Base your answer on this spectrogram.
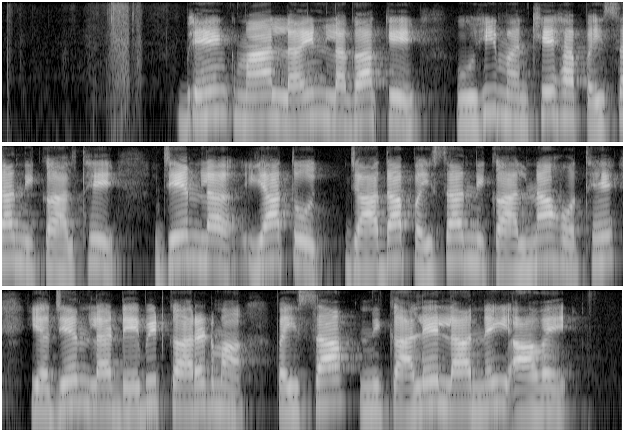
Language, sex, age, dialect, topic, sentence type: Chhattisgarhi, female, 25-30, Eastern, banking, statement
